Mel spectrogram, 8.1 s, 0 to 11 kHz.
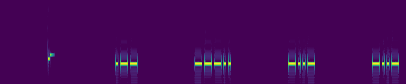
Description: Morse code, heard as a keyed tone, about 25 wpm, spaced as for 7 wpm, 700 Hz. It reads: W8XX
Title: USA Call Signs - 8x Character Spacing - 25wpm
